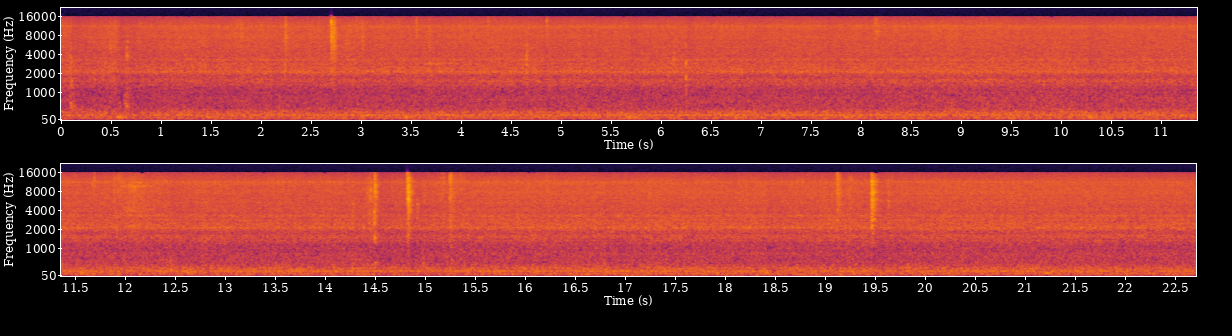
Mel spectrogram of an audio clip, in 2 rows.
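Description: Steady cabin drone inside a Boeing 737-800 airliner during pushback: a constant low hum over a broad rush of air and machinery, with a few faint clicks.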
